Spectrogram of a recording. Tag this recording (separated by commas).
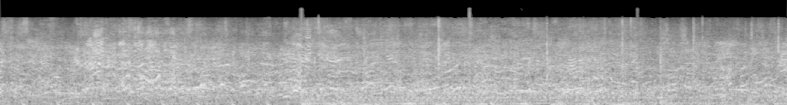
Music, Speech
